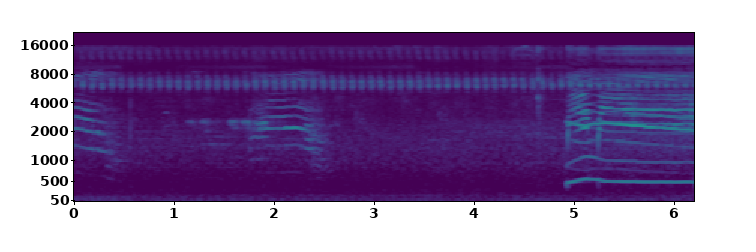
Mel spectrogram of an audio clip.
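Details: ['Cat compilation moment where faint, short mews are followed by quiet background for a few seconds, then a loud, sustained meow that starts with a quick upward scoop and holds a steady pitch to the end.']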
